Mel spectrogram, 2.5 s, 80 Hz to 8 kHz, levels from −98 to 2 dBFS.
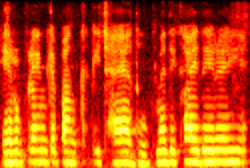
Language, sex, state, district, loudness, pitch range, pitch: Hindi, female, Uttar Pradesh, Budaun, -16 LUFS, 185-200 Hz, 190 Hz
